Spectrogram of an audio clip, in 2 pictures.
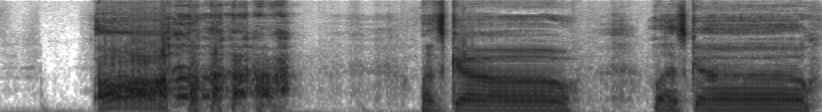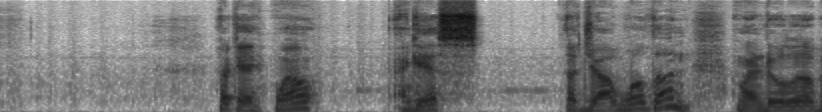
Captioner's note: laughter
